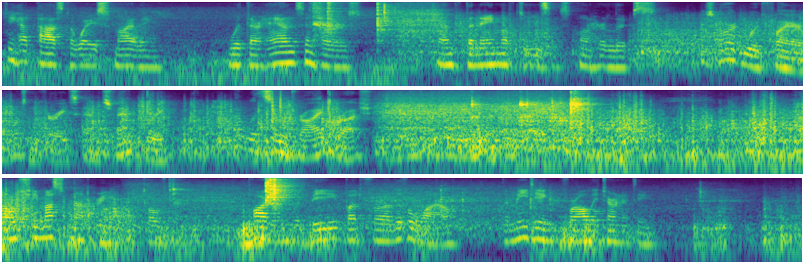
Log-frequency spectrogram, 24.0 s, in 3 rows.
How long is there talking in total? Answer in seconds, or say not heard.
20 s.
